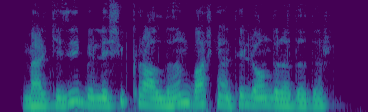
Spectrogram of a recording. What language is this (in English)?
Turkish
